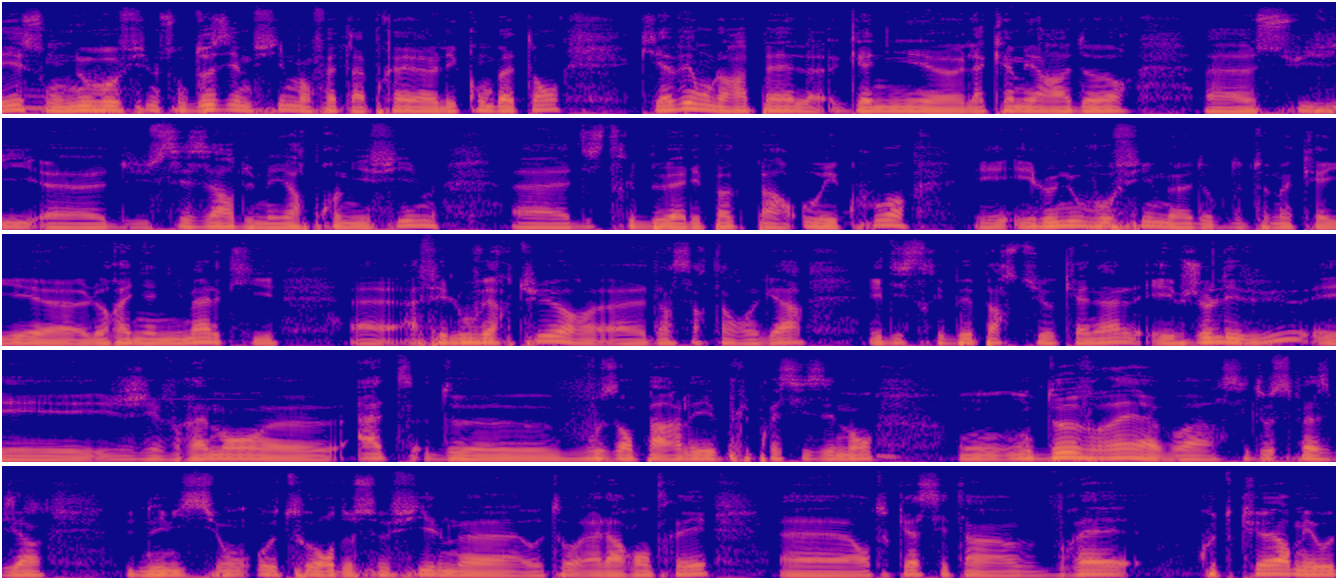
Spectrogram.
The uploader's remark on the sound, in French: Episode enregistré au cinéma Les 7 Batignolles. Par téléphone.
